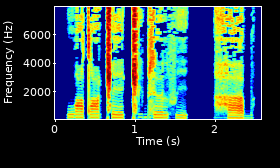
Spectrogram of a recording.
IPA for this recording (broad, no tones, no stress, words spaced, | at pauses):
wɔtˤeːǁeː ǁi̤bzøːlfi | hab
